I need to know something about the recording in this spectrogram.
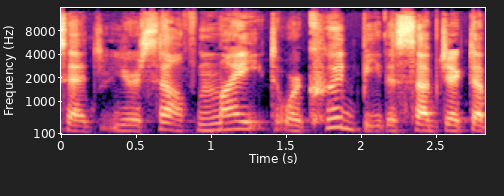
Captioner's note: speaking French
